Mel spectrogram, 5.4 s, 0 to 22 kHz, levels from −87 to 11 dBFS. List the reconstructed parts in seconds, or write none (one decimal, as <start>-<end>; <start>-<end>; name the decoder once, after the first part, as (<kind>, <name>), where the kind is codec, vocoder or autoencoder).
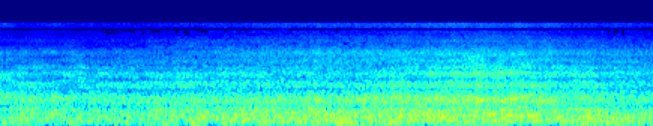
0.0-0.8 (codec, SNAC); 3.9-5.0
